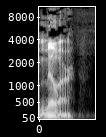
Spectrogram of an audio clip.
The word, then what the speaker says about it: Mueller: It looks like Mueller, but you pronounce it Miller. M-U-E-L-L-E-R.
